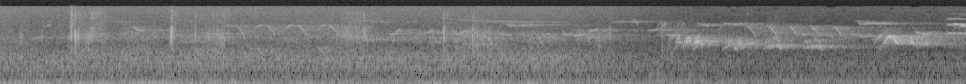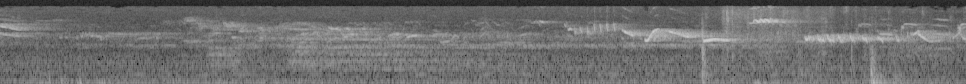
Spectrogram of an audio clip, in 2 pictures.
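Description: Small birds chirping and twittering, beginning about three seconds in, over a steady low outdoor rumble.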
